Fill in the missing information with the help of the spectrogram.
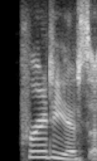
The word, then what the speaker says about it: Prodeus: Okay, P-R-O. – Yeah. – D-E-U-S. – Proteus. – Proteus.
